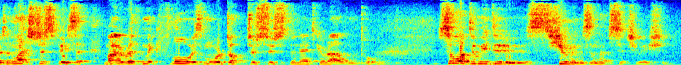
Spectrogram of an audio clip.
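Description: A man with a high voice talks at a fairly quick pace with ordinary pitch variation, amid audible room echo and light background noise. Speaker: spoken word poet. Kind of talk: slam poetry performance. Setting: live stage. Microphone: camera far.

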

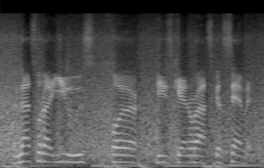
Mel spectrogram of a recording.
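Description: A man's voice sounds dry with no echo, set against loud background noise. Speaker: fishing vlogger. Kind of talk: casual vlog chat. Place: waterside. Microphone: phone near.

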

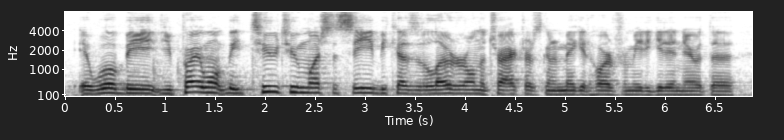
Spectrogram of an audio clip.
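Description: This man's pitch shows ordinary variation. He speaks at a fairly quick pace. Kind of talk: tutorial. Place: garage.

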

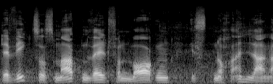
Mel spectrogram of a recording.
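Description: A man with a plain, everyday voice speaks at a moderate pace. His pitch is fairly low. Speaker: video narrator. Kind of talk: scripted narration. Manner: formal.

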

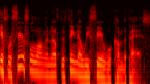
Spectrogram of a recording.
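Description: Lively intonation from a man at a fairly high pitch, quiet background, dry sound with no echo. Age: 30s. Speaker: pastor. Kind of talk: sermon. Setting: church. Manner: animated. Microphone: studio mic.

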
